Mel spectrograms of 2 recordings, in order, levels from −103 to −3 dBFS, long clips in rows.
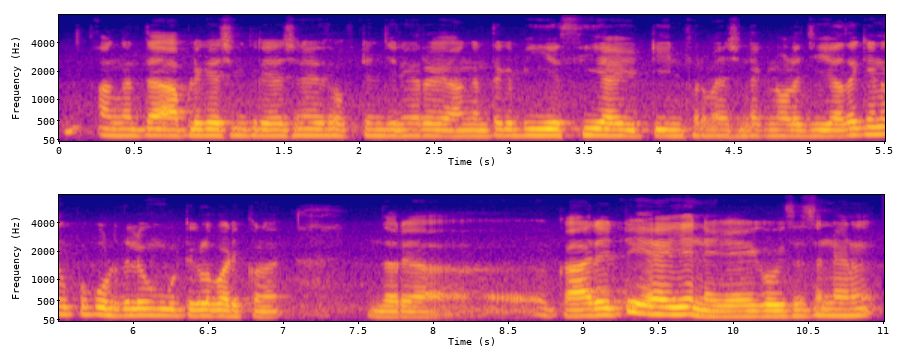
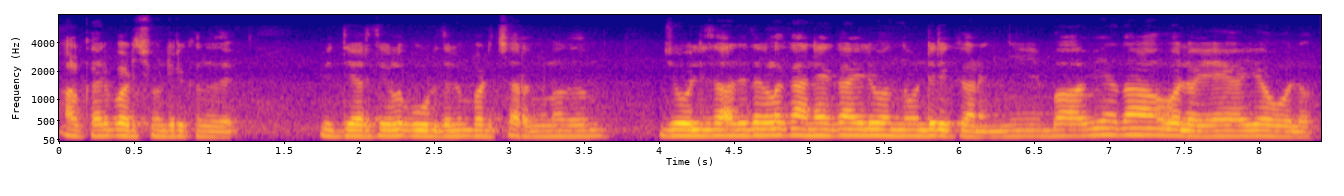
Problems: background sounds at intervals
